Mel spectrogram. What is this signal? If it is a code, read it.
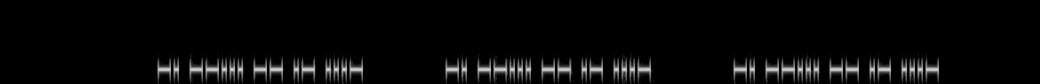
Morse code, heard as a keyed tone, about 30 wpm, 700 Hz. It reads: N7MAV N7MAV N7MAV
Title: USA Call Signs - 5 Characters - Repeated 3x - 30wpm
